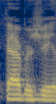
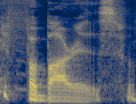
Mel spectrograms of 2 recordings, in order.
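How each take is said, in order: First: It sounds like the name of the egg. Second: It does not sound like the egg's name. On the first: The speaker calls it wrong. "you're saying like Fabergé, like a Fabergé egg" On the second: The speaker calls it right. "I think it's like Fabares"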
